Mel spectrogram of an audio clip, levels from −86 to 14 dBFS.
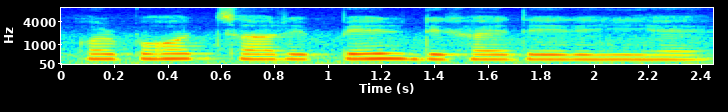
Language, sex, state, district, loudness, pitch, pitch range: Hindi, female, Arunachal Pradesh, Lower Dibang Valley, -14 LUFS, 210 Hz, 205-225 Hz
